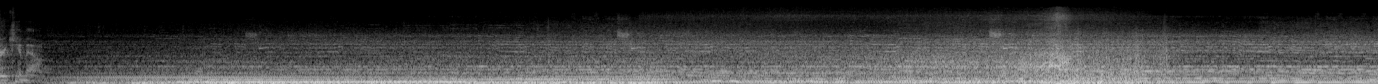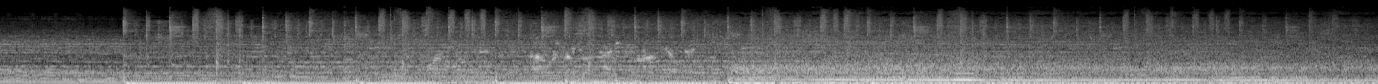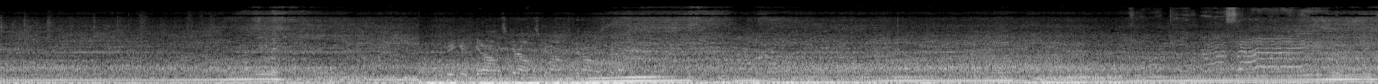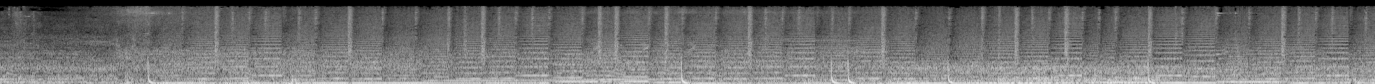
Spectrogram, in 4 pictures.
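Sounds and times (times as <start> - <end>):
car engine accelerating: 0.0 - 13.8, 14.8 - 55.0
background music: 0.0 - 55.0.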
